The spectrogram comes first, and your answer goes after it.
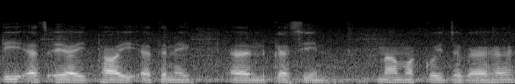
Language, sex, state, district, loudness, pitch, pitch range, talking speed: Hindi, male, Haryana, Charkhi Dadri, -19 LUFS, 105 Hz, 100-105 Hz, 70 wpm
